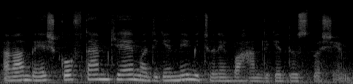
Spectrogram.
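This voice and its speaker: Quick-talking woman English teacher. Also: fairly low pitch, mellow, slight background noise. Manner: explains quickly, then repeats phrases slowly for pronunciation. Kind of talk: casual video lesson.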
